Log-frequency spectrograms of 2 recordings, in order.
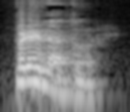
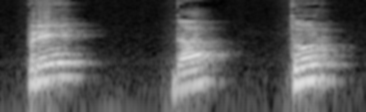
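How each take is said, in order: First: Said in the usual way. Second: PREDATOR stretched very slowly, broken into pre, da, tor; syllable by syllable. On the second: Shown as a demonstration. Repeating the word for a mistaken listener, PREDATOR syllable by syllable. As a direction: spell out PREDATOR one syllable at a time. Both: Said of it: "Lo voy a repetir".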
